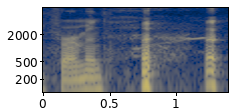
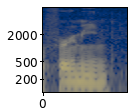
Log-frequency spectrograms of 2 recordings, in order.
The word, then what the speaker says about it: Fermin: Every time I see his name, I think Furman. But it's pronounced mean, so Fermin.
